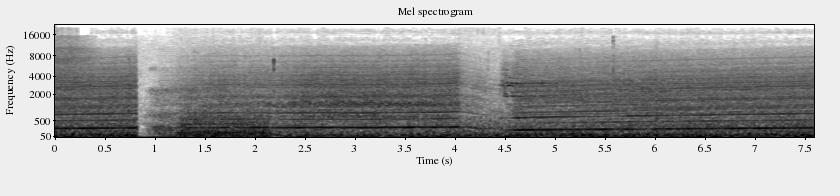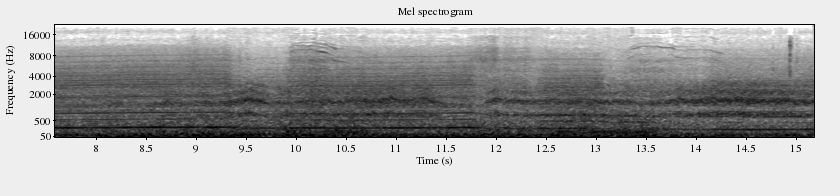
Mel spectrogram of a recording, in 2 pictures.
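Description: Race car in Gran Turismo 4 during a license test with understeer, its engine note climbing steadily through gears with brief shift dips while sustained tire squeal runs underneath, loud and continuous.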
